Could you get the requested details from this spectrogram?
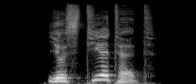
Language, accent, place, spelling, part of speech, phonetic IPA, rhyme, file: German, Germany, Berlin, justiertet, verb, [jʊsˈtiːɐ̯tət], -iːɐ̯tət, De-justiertet.ogg
- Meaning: inflection of justieren: 1. second-person plural preterite 2. second-person plural subjunctive II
